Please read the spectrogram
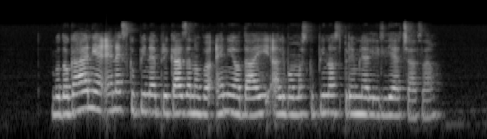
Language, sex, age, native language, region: Slovenian, female, 18-29, Slovenian, Central Slovenia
